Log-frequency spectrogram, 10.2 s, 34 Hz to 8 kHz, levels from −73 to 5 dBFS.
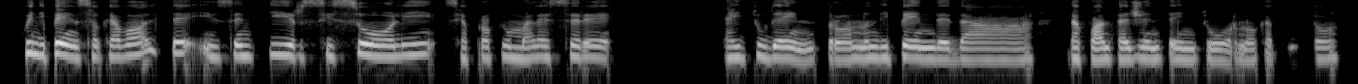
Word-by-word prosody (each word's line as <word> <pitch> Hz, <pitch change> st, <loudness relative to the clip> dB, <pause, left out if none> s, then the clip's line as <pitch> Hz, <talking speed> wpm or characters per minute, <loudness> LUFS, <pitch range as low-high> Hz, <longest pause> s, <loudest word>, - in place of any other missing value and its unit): quindi, 245 Hz, -4 st, +2 dB
penso 210 Hz, -4 st, +6 dB
che 205 Hz, -, -4 dB
a 200 Hz, -, +1 dB
volte 250 Hz, -, -1 dB
il 395 Hz, -, -1 dB
sentirsi 210 Hz, 0 st, -1 dB
soli, 225 Hz, +1 st, +3 dB
sia 185 Hz, -, -7 dB
proprio 195 Hz, +2 st, -5 dB
un 195 Hz, -, -2 dB
malessere 195 Hz, 0 st, -1 dB, 0.8 s
che -, -, -12 dB
hai 195 Hz, -1 st, -3 dB
tu 210 Hz, 0 st, -4 dB
dentro, 170 Hz, -3 st, 0 dB
non 185 Hz, +1 st, +1 dB
dipende 185 Hz, -2 st, +1 dB
da 170 Hz, -1 st, -5 dB, 0.2 s
da 185 Hz, -4 st, -1 dB
quanta 175 Hz, 0 st, +1 dB
gente 180 Hz, 0 st, -1 dB
hai 175 Hz, -, +1 dB
intorno, 165 Hz, -2 st, -3 dB
capito? 195 Hz, -, -9 dB
195 Hz, 145 wpm, -23 LUFS, 175-215 Hz, 0.8 s, penso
